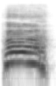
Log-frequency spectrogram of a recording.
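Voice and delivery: loud, high "ah" of pain; pained cry. Real, not acted. Cry of pain while eating.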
